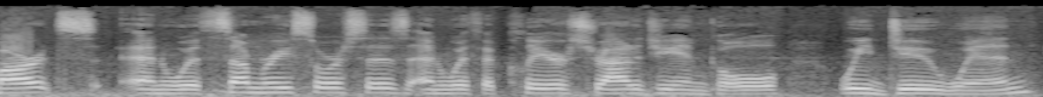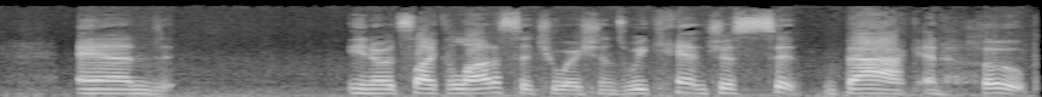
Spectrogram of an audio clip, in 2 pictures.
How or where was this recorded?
outdoors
